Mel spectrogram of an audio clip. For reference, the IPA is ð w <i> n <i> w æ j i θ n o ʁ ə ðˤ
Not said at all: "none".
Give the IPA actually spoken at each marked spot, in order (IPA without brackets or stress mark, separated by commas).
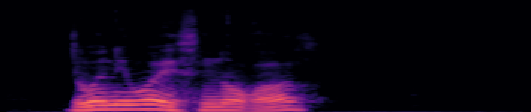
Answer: æ, i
